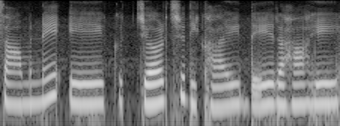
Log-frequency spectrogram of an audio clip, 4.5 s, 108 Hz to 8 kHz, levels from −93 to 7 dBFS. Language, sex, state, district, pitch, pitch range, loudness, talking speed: Hindi, female, Madhya Pradesh, Dhar, 230 Hz, 225-235 Hz, -16 LUFS, 90 wpm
